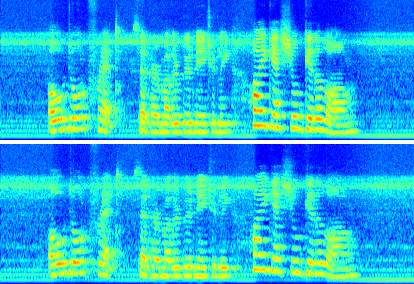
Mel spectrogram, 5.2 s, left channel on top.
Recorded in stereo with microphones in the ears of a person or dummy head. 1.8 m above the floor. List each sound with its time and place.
0.6 s a woman speaking: 70° left (ahead or behind), 4 m; by 4.5 s 10° left (ahead or behind), 1.1 m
